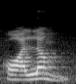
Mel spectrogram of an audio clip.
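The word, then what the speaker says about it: column: इसको पढ़ते हैं कॉलम।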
